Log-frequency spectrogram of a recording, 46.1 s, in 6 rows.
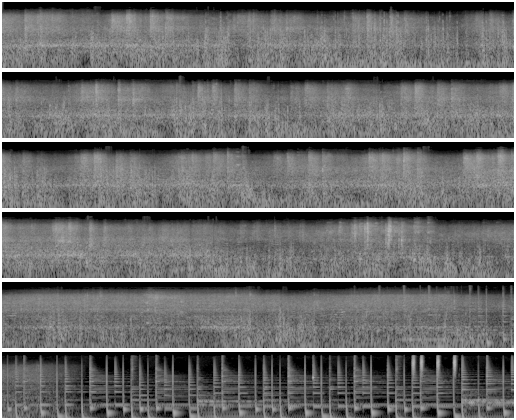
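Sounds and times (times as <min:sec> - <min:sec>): train wheels clattering on rails: 0:00.0 - 0:30.5.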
